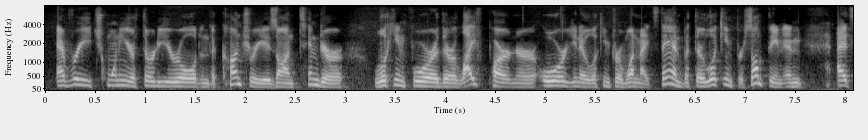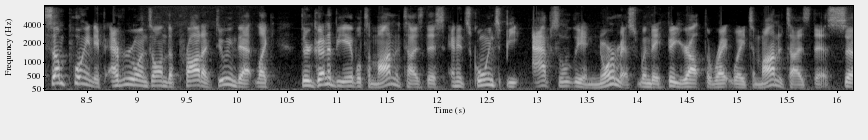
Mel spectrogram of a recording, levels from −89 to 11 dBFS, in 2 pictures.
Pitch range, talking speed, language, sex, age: 130-175 Hz, 255 wpm, English, male, 20-39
